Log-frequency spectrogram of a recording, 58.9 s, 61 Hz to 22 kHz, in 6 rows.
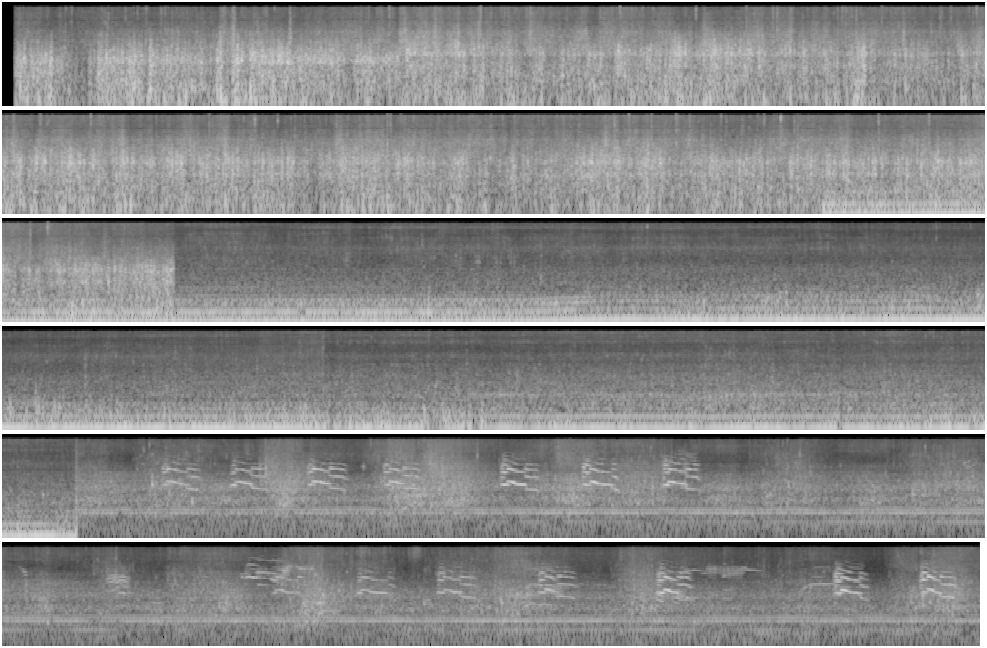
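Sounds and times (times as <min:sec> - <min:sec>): boat engine rumbling: 0:00.0 - 0:58.9
short bird calls: 0:40.8 - 0:46.4, 0:50.1 - 0:58.9.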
